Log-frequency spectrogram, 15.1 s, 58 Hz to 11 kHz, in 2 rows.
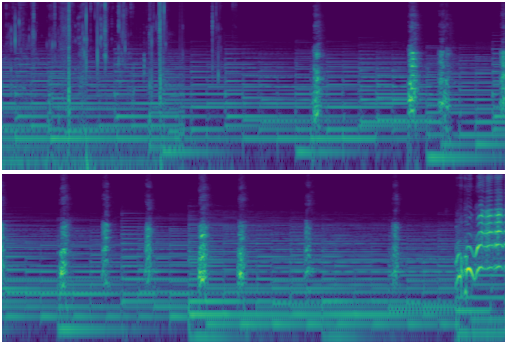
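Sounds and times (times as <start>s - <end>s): dog barking: 0.0s - 3.3s, 4.6s - 4.9s, 6.1s - 6.8s, 7.4s - 7.7s, 8.4s - 9.9s, 10.5s - 11.3s, 12.1s - 12.3s, 13.4s - 13.6s
background music: 0.0s - 3.6s, 4.3s - 15.0s.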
